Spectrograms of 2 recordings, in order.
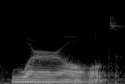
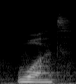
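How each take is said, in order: First: The R and L sounds are clearly pronounced. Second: The R and L sounds are dropped. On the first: The speaker calls it right. "this kind of sound of like world" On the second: The speaker calls it wrong. "I used to say like"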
